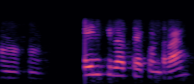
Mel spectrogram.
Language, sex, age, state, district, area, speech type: Kannada, female, 60+, Karnataka, Kodagu, rural, conversation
